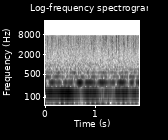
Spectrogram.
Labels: {"label": "biophony, midshipman", "recorder": "SoundTrap 500"}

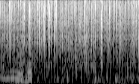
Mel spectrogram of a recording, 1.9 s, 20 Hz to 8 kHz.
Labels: {"label": "biophony, cascading saw", "recorder": "SoundTrap 600 or HydroMoth"}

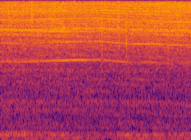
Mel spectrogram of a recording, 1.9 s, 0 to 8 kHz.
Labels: {"label": "anthrophony, boat engine", "recorder": "SoundTrap 500"}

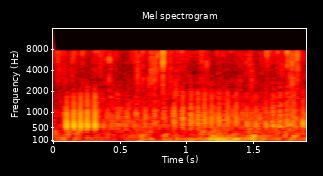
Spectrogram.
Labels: {"label": "biophony, rattle", "recorder": "SoundTrap 500"}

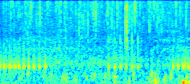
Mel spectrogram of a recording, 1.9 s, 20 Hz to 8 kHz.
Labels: {"label": "biophony, rattle response", "recorder": "SoundTrap 500"}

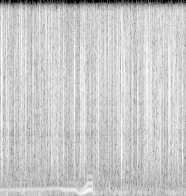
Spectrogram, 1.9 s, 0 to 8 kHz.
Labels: {"label": "biophony, cascading saw", "recorder": "SoundTrap 600 or HydroMoth"}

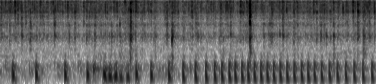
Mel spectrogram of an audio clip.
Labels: {"label": "biophony", "recorder": "HydroMoth"}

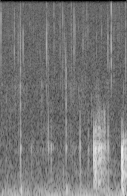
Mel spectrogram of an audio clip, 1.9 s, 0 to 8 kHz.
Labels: {"label": "biophony, low growl", "recorder": "SoundTrap 300"}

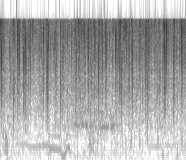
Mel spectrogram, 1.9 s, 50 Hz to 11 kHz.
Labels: {"label": "biophony, cascading saw", "recorder": "SoundTrap 600 or HydroMoth"}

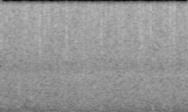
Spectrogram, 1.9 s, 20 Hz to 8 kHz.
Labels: {"label": "biophony", "recorder": "SoundTrap 300"}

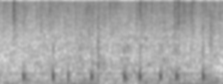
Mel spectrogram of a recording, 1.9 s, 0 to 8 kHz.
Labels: {"label": "biophony, pulse", "recorder": "SoundTrap 500"}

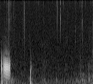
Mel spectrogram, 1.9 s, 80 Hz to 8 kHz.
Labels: {"label": "biophony, stridulation", "recorder": "SoundTrap 300"}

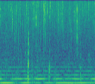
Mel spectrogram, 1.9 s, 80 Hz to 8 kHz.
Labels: {"label": "biophony, midshipman", "recorder": "SoundTrap 500"}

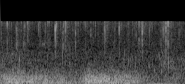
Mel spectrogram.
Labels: {"label": "biophony, growl", "recorder": "SoundTrap 500"}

